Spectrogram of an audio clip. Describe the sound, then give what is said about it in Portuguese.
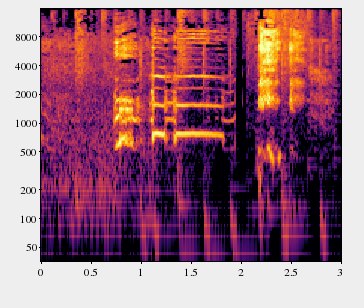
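A rooster crows loudly, a strained, harmonic call rising and holding before breaking off, followed by a second shorter burst of crowing. “sendo, de fato, o galo presente na referida comunicação.”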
